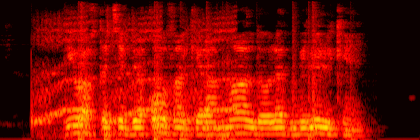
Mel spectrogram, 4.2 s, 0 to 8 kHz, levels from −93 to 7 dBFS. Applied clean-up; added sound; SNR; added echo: none; Alarm; 10 dB; reverberation time 0.3 s.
